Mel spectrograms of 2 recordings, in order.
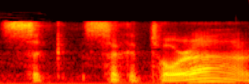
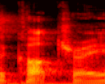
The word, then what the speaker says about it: Socotra: Is it Socotra or Socotra? – We get it wrong every time. I think it's Socotra, yeah. – Socotra.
